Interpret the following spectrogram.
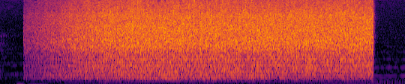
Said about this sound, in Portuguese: No caminho para o carro, começou a trovejar. e logo começou a chover.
